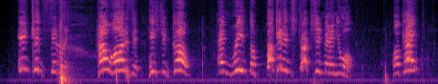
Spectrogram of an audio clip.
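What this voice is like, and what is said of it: Yelling angrily. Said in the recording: “You're yelling at me... Why are you yelling at me like it's my fault?”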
